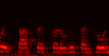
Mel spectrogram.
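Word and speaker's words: Ctrl: इज कंट्रोल प् सी सीटी आर एल का फुल फॉर्म उसको हम प्रोनाउंस करते हैं कंट्रोल कोई भी सीटीआर एल नहीं बोलेगा इट इज कॉल्ड एस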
